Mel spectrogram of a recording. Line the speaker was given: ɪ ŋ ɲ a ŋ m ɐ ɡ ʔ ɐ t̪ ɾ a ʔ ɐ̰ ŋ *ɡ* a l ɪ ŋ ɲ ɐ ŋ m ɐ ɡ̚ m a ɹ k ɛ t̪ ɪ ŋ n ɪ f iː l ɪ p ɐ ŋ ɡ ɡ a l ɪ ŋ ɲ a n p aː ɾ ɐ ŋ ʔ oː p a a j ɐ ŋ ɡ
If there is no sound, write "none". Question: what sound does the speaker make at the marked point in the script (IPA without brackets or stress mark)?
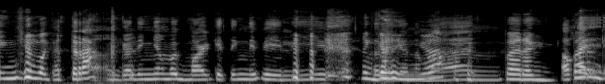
ɡ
